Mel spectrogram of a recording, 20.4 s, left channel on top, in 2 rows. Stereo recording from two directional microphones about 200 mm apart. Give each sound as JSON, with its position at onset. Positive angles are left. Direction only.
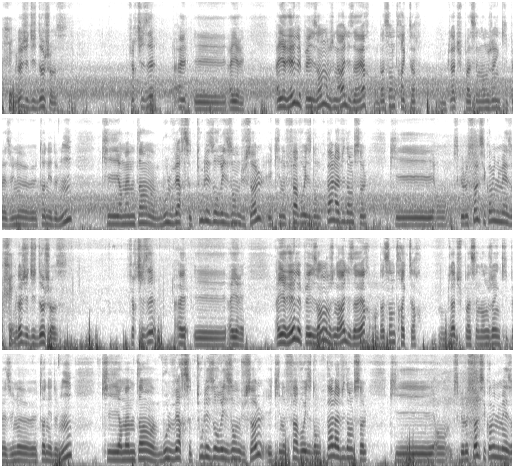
{"t": 0.0, "sound": "speech", "side_deg": 10}
{"t": 2.6, "sound": "speech", "side_deg": 20}
{"t": 11.3, "sound": "speech", "side_deg": 45}
{"t": 12.3, "sound": "speech", "side_deg": 20}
